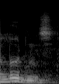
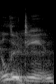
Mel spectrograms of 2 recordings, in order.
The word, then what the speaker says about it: Ludin: And Ludin I I'm because of the cough drops. I'm sure a lot of people just call you Luden.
